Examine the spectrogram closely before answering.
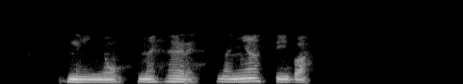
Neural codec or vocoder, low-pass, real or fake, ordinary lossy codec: none; 5.4 kHz; real; Opus, 16 kbps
